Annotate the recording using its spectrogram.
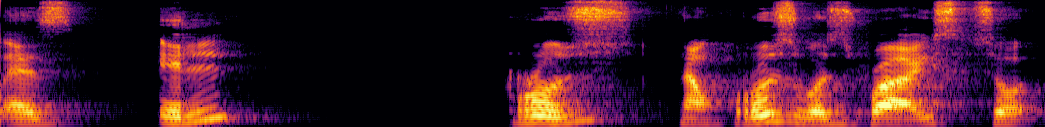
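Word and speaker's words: رز: So the first syllable is il, ruz. Now ruz was rice, so il ruz means the rice, and then har, har, which means hot. El ruz har, the rice is hot.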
